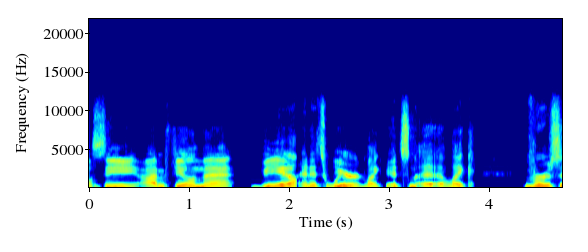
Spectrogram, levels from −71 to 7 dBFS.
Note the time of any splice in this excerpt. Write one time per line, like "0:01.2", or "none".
0:02.0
